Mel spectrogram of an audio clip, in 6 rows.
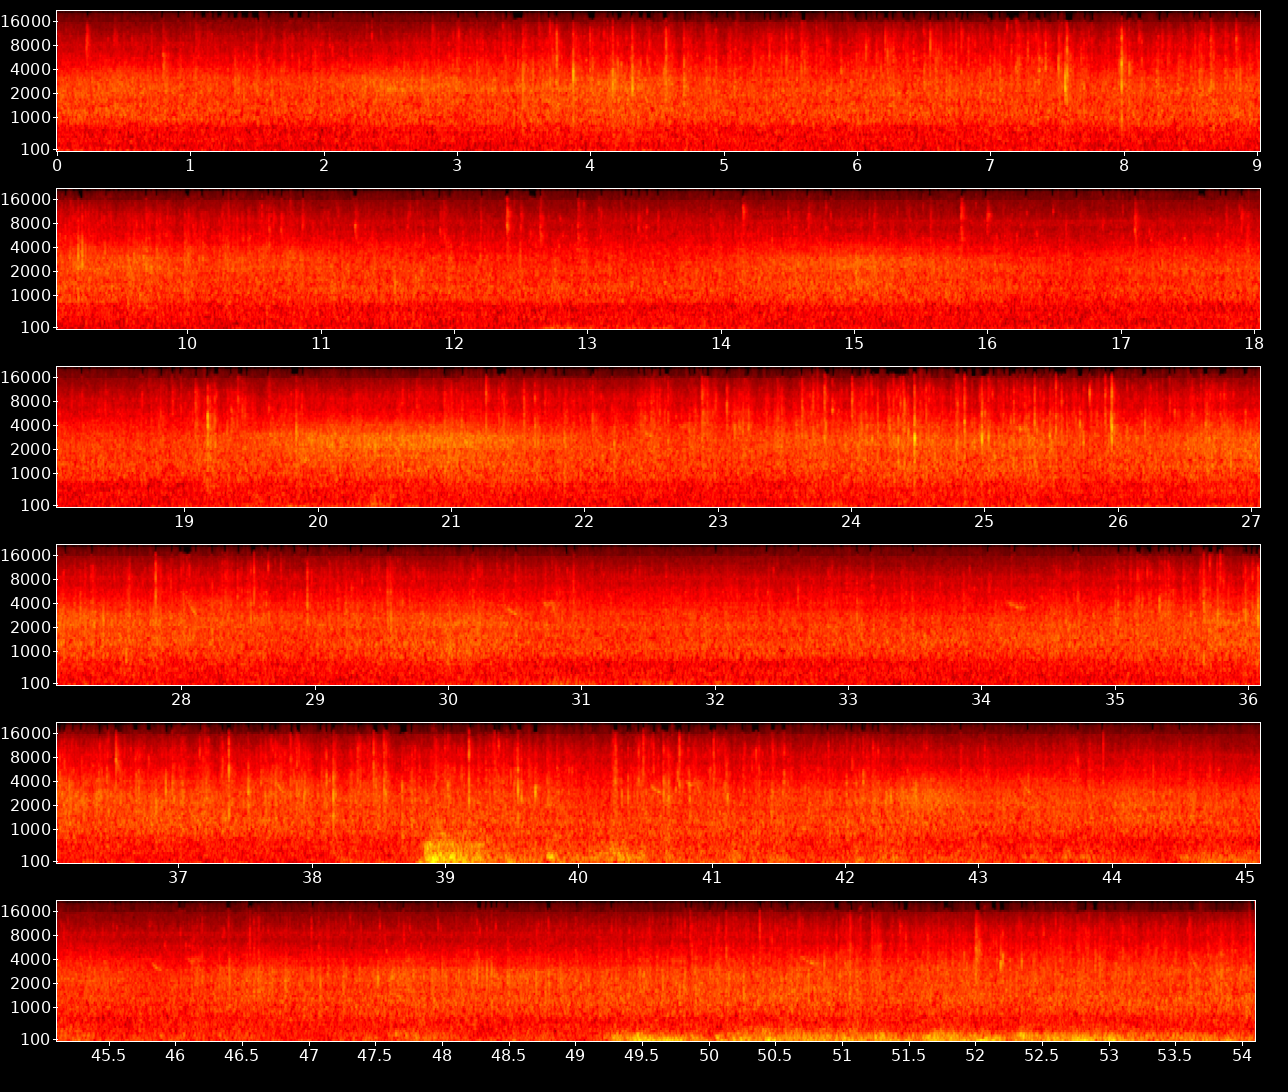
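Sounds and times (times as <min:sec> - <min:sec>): steady rain falling: 0:00.0 - 0:54.0
loud thunder clap: 0:38.2 - 0:54.0.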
